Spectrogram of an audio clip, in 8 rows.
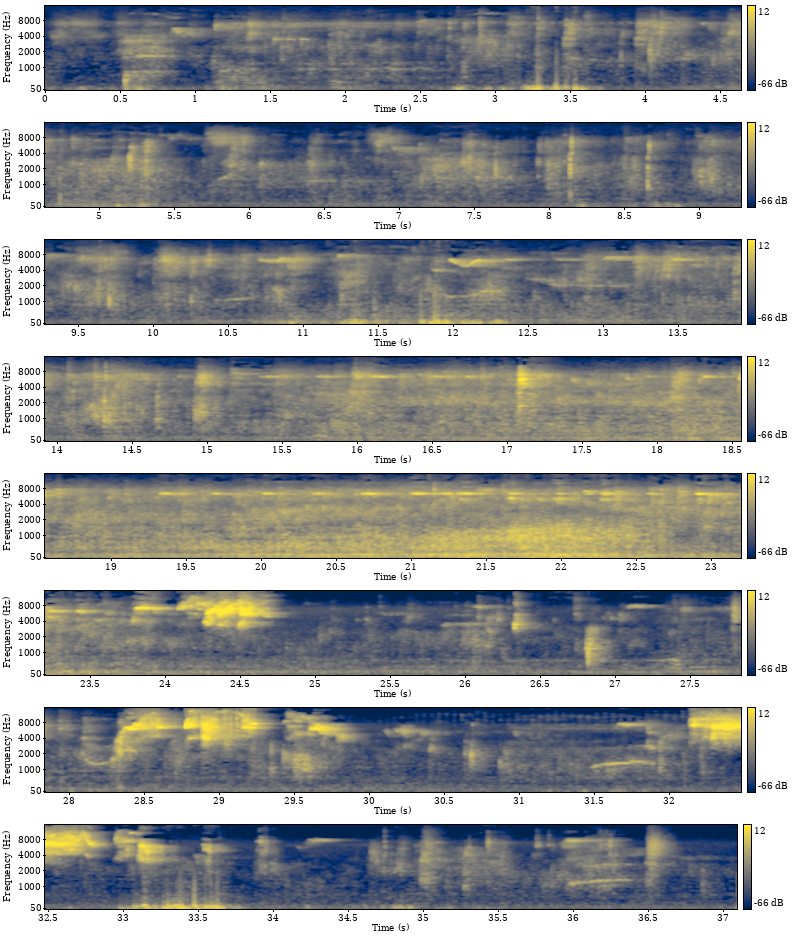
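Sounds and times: high-pitched chirping calls: 19.4s - 24.8s, 27.8s - 30.0s, 31.5s - 33.8s.

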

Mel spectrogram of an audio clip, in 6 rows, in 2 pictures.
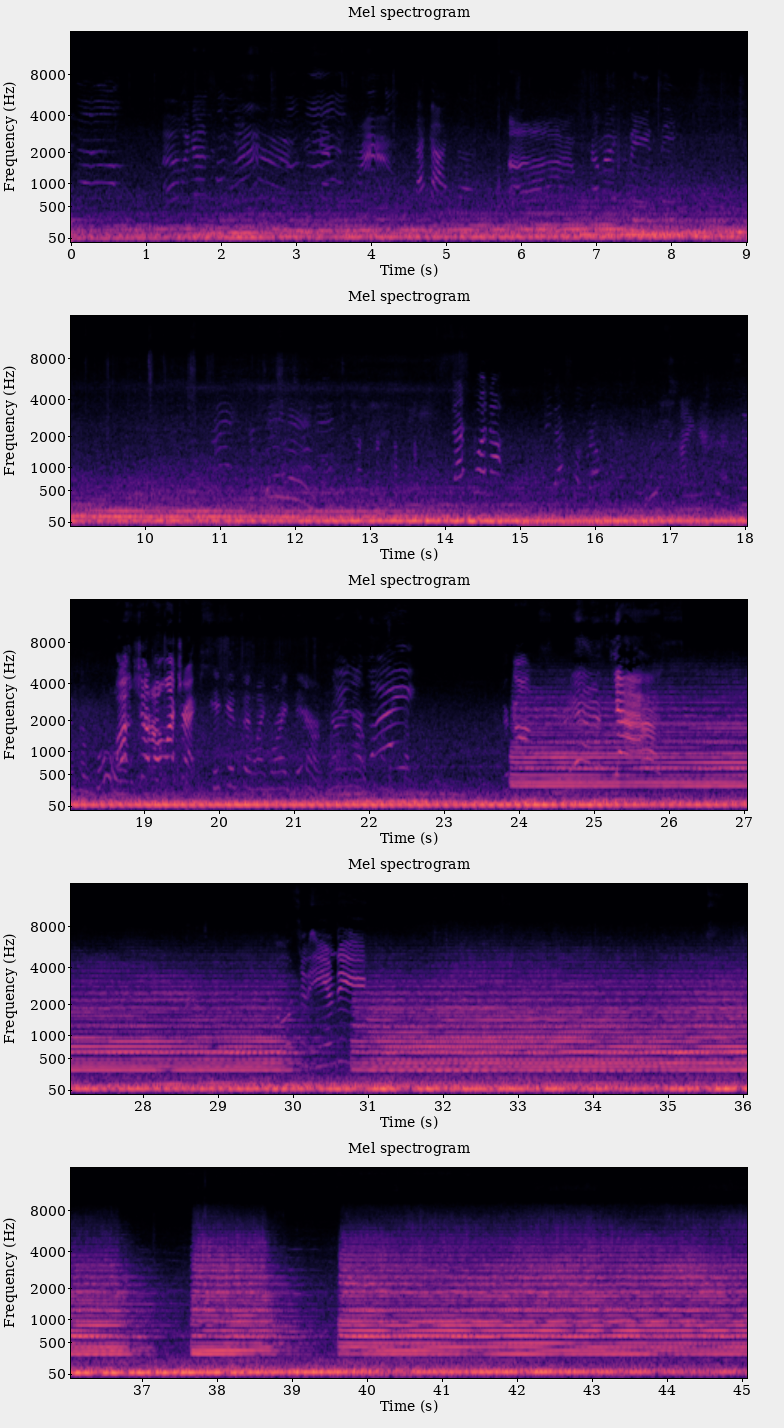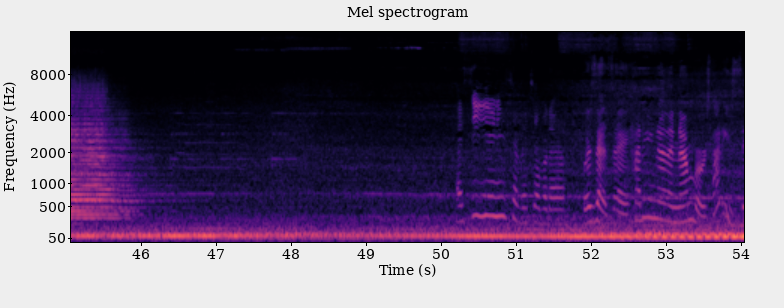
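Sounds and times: low rumble of train: 0.0s - 54.0s
locomotive air horn blasts: 23.8s - 30.1s, 30.7s - 46.3s.

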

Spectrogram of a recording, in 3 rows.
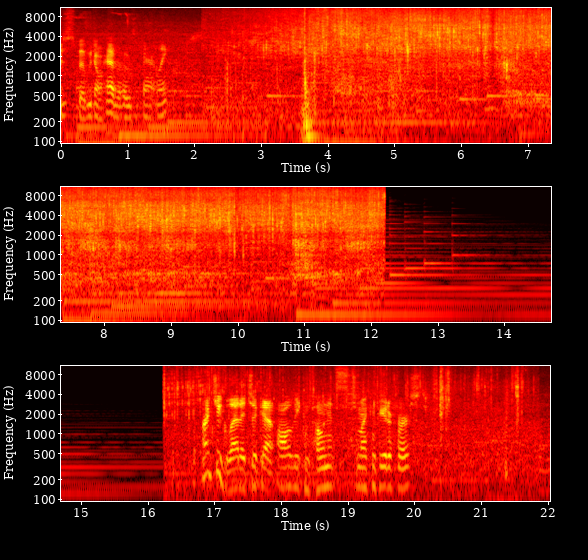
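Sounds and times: soft background music: 0.0s - 14.4s, 16.3s - 22.0s
water spraying onto metal: 2.4s - 12.2s, 16.2s - 21.2s.

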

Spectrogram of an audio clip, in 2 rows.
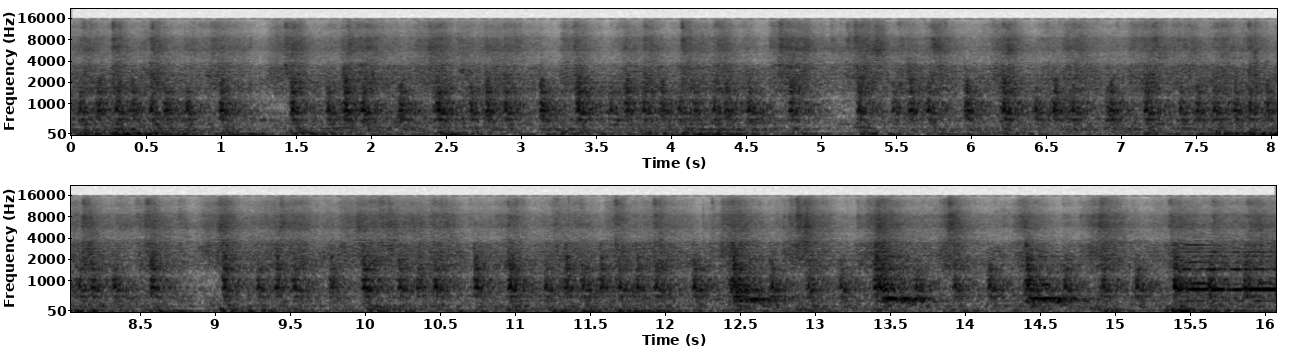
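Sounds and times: held tone: 15.4s - 16.0s.

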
